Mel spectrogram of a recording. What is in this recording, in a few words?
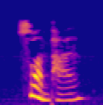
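"算盘", Mandarin Chinese; chinese-flashcards; hsk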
